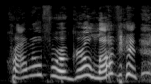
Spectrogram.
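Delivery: very high-pitched, thrilled, excited shouting. Dee Dee, on the phone while chasing her rolling cart, excited yelling. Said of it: "I'm yelling because I'm excited for you".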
